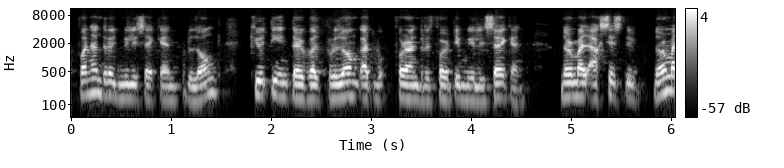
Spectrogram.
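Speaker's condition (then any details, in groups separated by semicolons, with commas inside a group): No condition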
